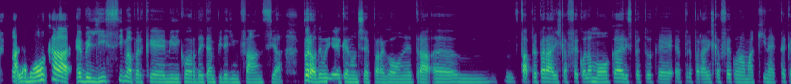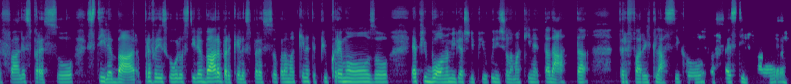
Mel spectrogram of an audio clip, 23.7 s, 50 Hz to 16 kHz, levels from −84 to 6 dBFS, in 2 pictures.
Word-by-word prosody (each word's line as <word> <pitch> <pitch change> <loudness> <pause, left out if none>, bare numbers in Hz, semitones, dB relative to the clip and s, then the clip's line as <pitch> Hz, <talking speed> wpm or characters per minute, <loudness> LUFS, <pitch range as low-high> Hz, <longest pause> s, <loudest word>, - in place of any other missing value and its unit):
ma - - +7
la 165 - +5
moka 205 +4 +9
è 180 0 +3
bellissima 175 +4 +1
perché 150 -1 -2
mi 150 +1 -3
ricorda 150 0 -2
i - - -2
tempi 150 +1 -4
dell'infanzia, 145 0 -3 0.3
però, 225 -9 +10
devo 165 +2 -1
dire 155 0 0
che 165 - 0
non 145 -1 -2
c'è 145 -1 0
paragone 140 0 -4
tra, 140 0 +1
ehm, 150 0 -5 0.3
far - - +3
preparare 165 -3 +3
il 145 - -7
caffè 165 +2 -5
con 155 - -4
la 160 - 0
moka 155 +1 +2
rispetto 150 0 -6
che 140 -1 -6
e - - -10
preparare 150 -5 -7
il 150 - -10
caffè 160 +1 -5
con 155 -1 -9
una 140 -1 -4
macchinetta 140 +2 -8
che - - -12
fa 140 0 -5
l'espresso 145 0 -4 0.2
stile 155 -7 0
bar. 125 +1 +3
Preferisco 160 -3 -3
quello 155 0 -2
stile 160 +2 -3
bar 165 +3 +7
perché 150 -1 -2
l'espresso 145 +2 -6
con 150 - -5
la 150 - -4
macchinetta 155 +2 -7
è - - -21
più 160 -2 -10
cremoso, 155 -1 0 0.3
è 165 - 0
più 175 -3 -4
buono, 150 -2 +2
mi 155 -1 -3
piace 155 -1 -4
di 145 - -11
più. 140 -1 -13
Quindi, 150 -3 -6
c'ho 145 - -4
la 135 - -6
macchinetta 145 +2 -8
adatta 150 - -2 0.4
per 155 -1 -7
fare 145 -1 -4
il 140 - -8
classico 145 -1 -4 0.3
Festi 150 +1 +2 0.2
Bar. 135 0 -6
150 Hz, 180 wpm, -25 LUFS, 145-160 Hz, 0.4 s, però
